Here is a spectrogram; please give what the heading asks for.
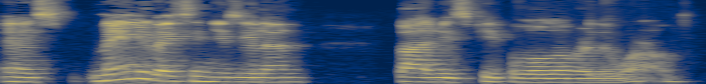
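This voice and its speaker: A woman in her thirties with an Argentine accent, giving a relaxed, thoughtful presentation over a video call. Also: deep voice, brisk, gravelly, poor audio. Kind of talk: casual online presentation.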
